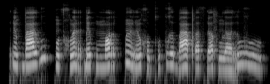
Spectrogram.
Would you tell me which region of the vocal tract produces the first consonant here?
tongue tip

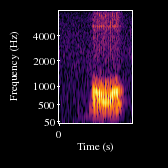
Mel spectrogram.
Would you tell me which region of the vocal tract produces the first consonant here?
lips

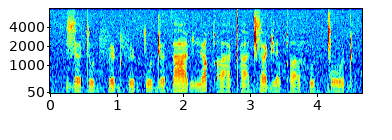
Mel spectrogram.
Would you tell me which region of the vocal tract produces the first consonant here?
tongue tip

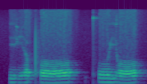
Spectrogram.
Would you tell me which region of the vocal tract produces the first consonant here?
palate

